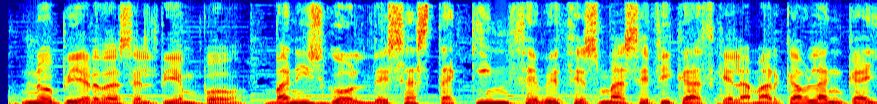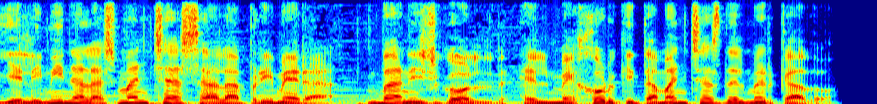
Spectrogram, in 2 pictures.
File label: male spanish cleaning product comercial; ideasonora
